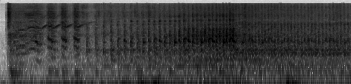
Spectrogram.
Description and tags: bus engine start outside
Bus engine starting
bus, engine, exterior, start, transportation, vehicle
